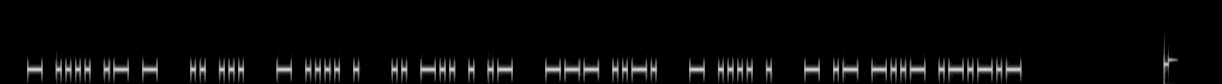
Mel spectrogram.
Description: Morse code, heard as a keyed tone, about 25 wpm, 700 Hz. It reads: THAT IS THE IDEA OF THE TAX.
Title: Sentences from Top 1000 Words - Review Part 5 - 25wpm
